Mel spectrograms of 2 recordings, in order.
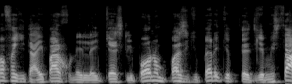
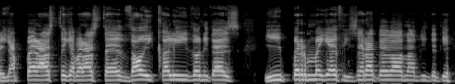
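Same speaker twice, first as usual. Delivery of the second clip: market vendor calling out; 6 semitones higher than usual. Retold or imitated. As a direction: call out wares like a street vendor.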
